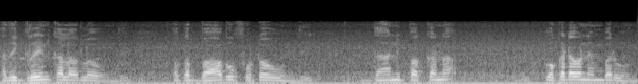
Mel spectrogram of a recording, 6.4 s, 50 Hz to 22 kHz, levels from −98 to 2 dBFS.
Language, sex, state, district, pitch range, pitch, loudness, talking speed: Telugu, male, Telangana, Mahabubabad, 105-135 Hz, 120 Hz, -18 LUFS, 130 wpm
